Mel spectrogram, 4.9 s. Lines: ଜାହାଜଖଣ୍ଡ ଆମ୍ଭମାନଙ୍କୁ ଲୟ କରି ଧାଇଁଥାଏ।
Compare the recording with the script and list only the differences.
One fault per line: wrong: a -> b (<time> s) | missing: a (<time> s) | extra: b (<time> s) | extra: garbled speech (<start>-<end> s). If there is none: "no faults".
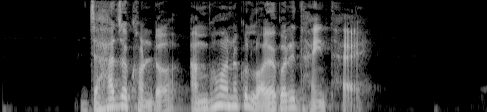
no faults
